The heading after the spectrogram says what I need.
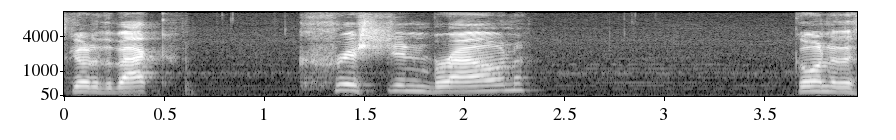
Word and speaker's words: Braun: It's weird that Braun is pronounced Brown. It's a little weird, but that's how it's pronounced.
